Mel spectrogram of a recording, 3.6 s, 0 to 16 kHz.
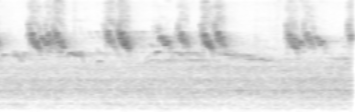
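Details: House sparrow fledglings watched locally in May 2020, giving short chirps around 3–5k, in uneven bursts of one or two notes, several per second at times, over steady low background hiss.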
